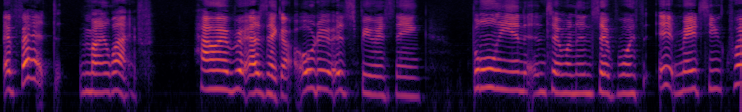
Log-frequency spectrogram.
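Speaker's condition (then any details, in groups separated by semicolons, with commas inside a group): Cerebral palsy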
